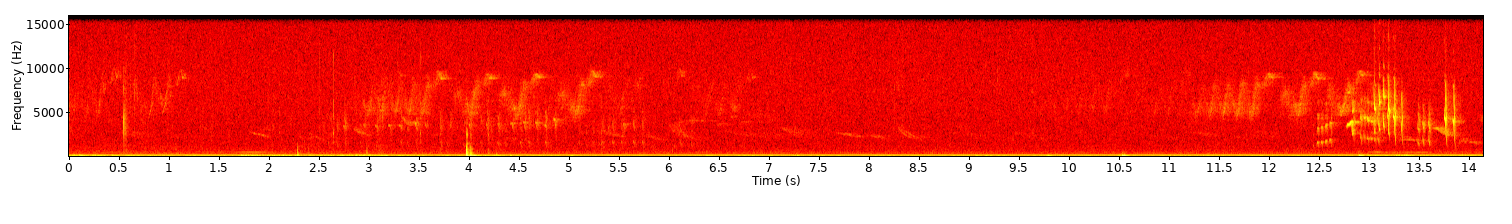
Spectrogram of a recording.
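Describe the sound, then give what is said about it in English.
Several birds sing in faint, high chirping bursts over a steady low electrical hum. The calls come in scattered clusters, with a brighter flurry near the end. “several birds”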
